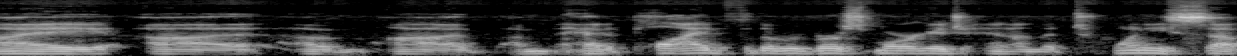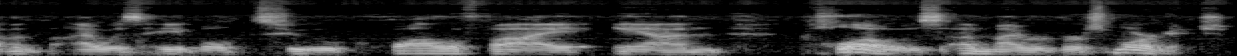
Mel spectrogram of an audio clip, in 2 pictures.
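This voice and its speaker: A man with a normal speaking voice talks at a fairly slow pace with hardly any pauses, at a medium pitch with ordinary pitch variation. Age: 60s. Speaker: reverse mortgage lender. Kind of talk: live show interview. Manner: explanatory.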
